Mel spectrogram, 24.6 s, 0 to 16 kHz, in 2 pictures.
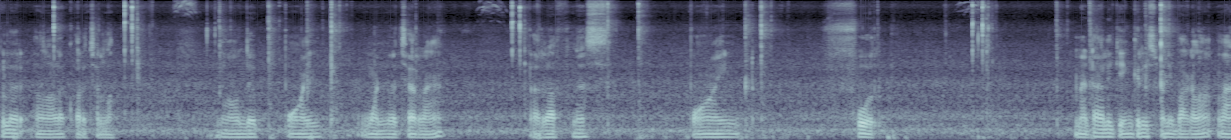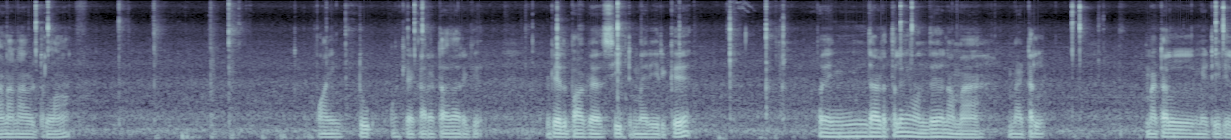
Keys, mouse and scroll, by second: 17.4-18.4 middle drag, 18.4-19.1 scroll down 1, 19.1-21.0 shift+middle drag, 21.0 click, 22.9-24.6 drag.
